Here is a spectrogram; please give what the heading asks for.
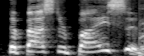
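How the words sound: It is said in a very high-pitched voice.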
